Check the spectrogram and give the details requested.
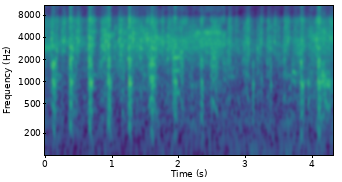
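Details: Three little egret chicks at the nest beg, biting at their mother to be fed, in a harsh, rasping chatter: rapid, uneven overlapping bursts about three or four a second, forming a noisy clamour.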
